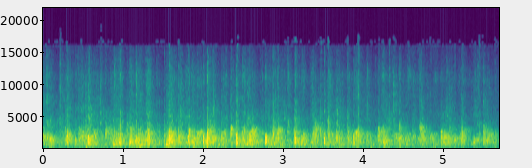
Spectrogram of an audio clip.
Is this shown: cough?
no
